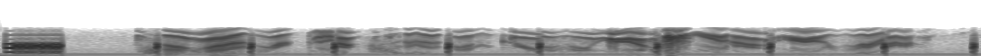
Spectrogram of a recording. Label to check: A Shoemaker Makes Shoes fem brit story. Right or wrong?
Wrong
